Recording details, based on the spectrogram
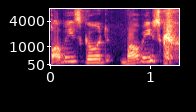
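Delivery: very high, echoey, echoing talking-bird parrot voice. A magic bird speaks in the story, in an echoey bird voice. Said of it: "in the best kind of echoey voice that those birds can do".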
